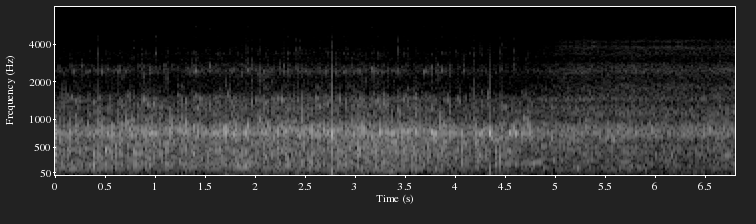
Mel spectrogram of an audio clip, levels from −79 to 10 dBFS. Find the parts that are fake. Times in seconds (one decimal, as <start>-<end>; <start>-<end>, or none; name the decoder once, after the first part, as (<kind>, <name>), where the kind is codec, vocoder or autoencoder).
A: none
